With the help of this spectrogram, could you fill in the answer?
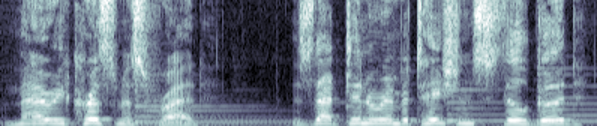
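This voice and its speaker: A man playing a reformed old miser in an audio drama, giddy, warm and exclamatory, often repeating himself. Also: high voice, animated, moderate pace. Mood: humble, affectionate. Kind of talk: theatrical audio drama acting. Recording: music playing behind the voice.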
